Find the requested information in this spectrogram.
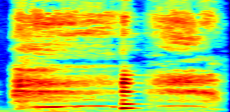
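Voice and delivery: high-pitched burst of laughter; gleeful high cackle; delighted laugh. Real, not acted. Laughs at finding sender.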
